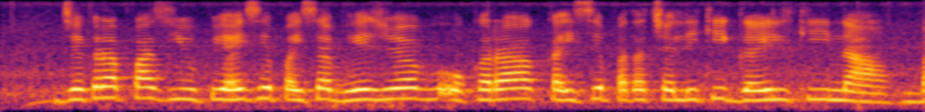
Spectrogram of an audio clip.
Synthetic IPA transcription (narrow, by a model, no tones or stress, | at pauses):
d͡ʒeːkɾapaːsjuːpiaːisepɐɪsabʱeːd͡ʒəboːkɾakɐĩsepɐt̪at͡ʃɐlikiɡɐɪlkinaːb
